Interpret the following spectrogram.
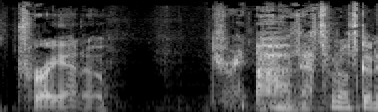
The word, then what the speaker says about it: Troiano: It's Troiano.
